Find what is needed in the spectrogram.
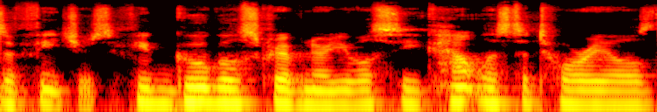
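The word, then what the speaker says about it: Scrivener: It's called Scriber. That's uh it's spelled S C R I V N E R.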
